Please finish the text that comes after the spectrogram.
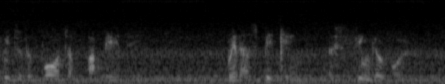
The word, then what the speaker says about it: Papeete: And also now we know how to pronounce this place. Papeete.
